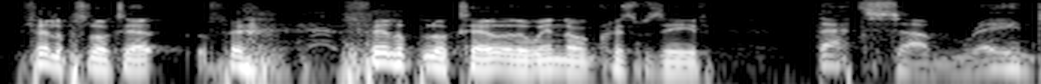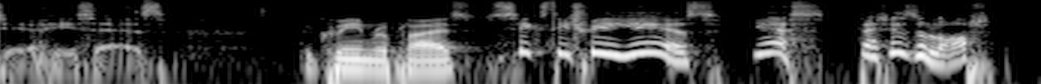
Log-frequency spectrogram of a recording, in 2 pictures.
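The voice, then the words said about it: Posh imitated royal voice. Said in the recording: “a poshy Prince Philip accent”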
